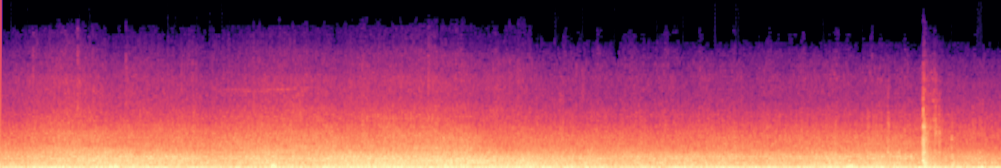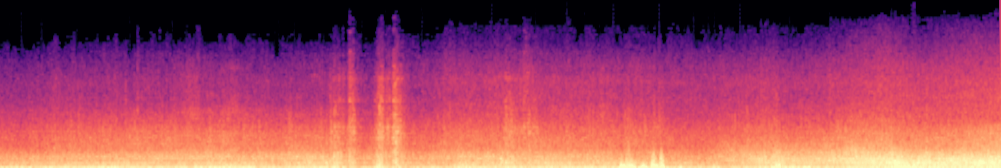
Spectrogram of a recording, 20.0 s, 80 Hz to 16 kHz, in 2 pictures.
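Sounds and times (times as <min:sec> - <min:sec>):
wind and road noise from bicycle: 0:00.0 - 0:20.0.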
